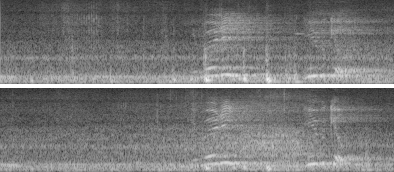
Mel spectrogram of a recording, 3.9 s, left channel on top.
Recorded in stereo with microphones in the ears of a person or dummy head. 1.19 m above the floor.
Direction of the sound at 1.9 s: 20° right (ahead or behind).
